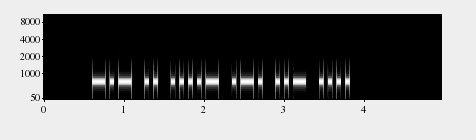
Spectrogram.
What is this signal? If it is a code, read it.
Morse code, heard as a keyed tone, about 22 wpm, 700 Hz. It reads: KI4RUH
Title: USA Call Signs Repeated 2x 22wpm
